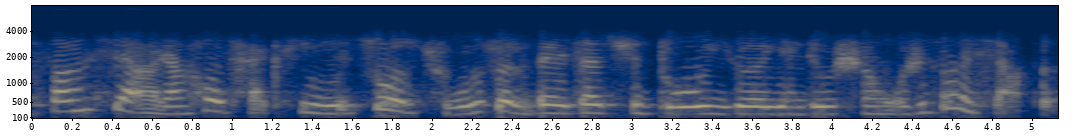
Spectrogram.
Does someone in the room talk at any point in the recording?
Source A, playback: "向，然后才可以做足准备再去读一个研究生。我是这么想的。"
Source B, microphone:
No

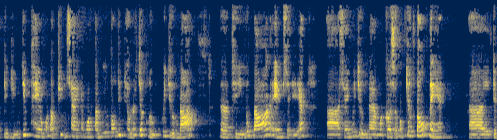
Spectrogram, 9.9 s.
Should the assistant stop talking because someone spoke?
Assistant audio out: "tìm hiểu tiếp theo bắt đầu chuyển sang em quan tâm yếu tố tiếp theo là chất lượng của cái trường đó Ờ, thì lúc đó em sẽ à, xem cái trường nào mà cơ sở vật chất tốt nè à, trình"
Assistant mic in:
No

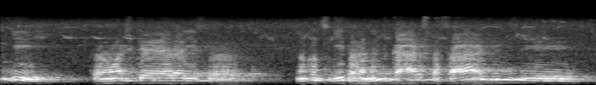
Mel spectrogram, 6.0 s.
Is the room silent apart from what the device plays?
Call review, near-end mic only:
Yes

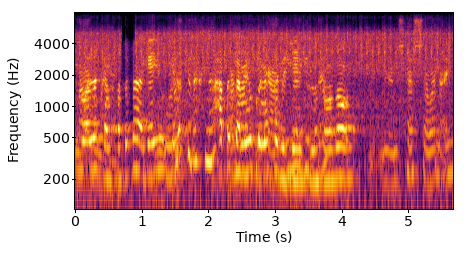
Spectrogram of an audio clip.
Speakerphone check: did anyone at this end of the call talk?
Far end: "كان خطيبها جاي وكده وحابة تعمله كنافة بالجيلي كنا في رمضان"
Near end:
Yes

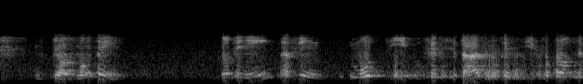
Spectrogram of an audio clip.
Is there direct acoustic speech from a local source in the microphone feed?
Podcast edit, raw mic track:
No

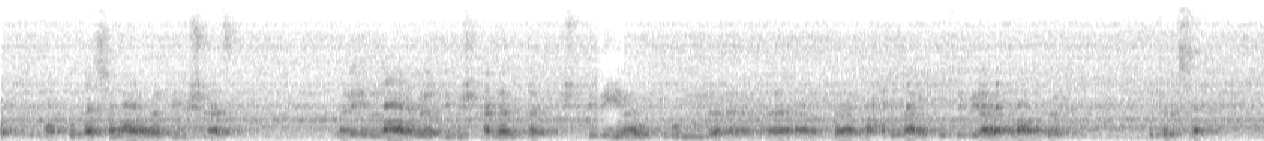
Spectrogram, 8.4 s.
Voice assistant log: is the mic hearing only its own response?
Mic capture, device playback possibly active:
Yes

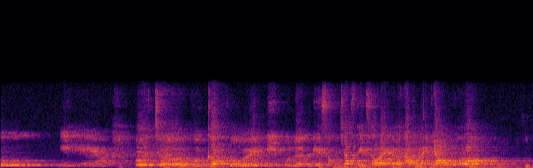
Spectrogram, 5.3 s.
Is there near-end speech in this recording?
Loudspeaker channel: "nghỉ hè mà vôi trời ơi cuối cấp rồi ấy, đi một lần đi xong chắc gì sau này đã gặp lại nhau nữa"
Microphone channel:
Yes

